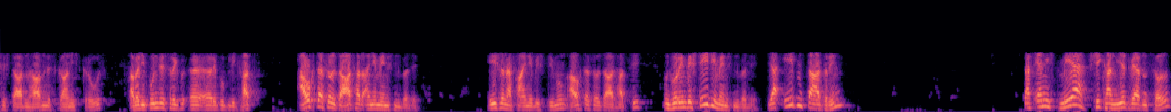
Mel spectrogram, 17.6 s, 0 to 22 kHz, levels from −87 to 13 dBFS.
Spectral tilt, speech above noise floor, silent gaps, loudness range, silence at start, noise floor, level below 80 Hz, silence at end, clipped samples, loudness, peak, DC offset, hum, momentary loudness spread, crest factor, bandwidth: -11.5 dB/octave; 71 dB; none; 4 LU; 0 s; -87 dBFS; -58 dBFS; 0 s; under 0.1%; -16 LUFS; 0 dBFS; under 0.1%; none; 13 LU; 16 dB; 3.2 kHz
